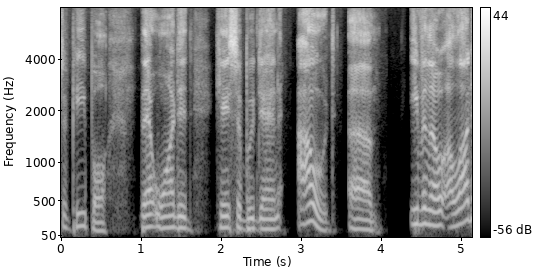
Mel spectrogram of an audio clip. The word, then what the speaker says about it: Boudin: Tell me who Bonta and the Bowden, how do you pronounce it? Boudin? Boudin.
